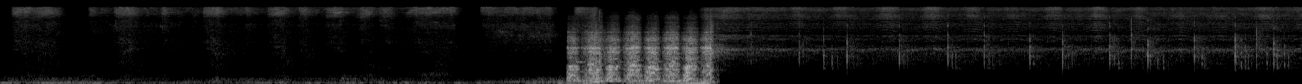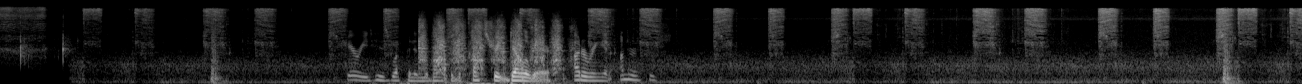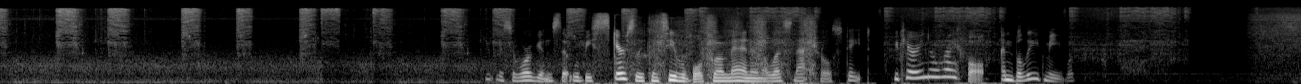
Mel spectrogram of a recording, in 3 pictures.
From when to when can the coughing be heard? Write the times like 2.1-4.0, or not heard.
not heard.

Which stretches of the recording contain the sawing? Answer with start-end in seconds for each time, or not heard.
5.7-7.2, 17.2-18.8, 32.3-34.3.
